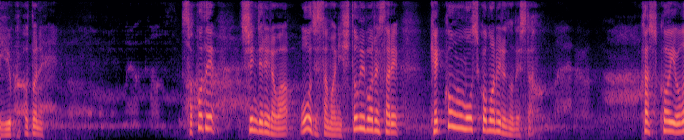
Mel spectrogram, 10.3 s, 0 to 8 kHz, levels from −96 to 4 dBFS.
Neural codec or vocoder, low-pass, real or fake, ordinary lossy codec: codec, 16 kHz, 2 kbps, FunCodec, trained on LibriTTS, 25 frames a second; none; fake; none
